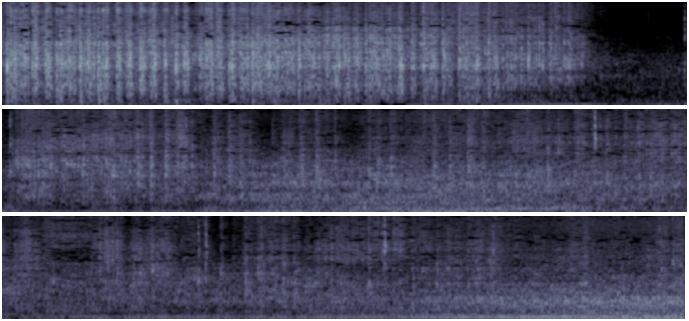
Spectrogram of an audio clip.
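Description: A small RC car running as it drives off to push snow with a plow. Its noise is loud for about the first three seconds, cuts out briefly, then carries on as a quieter steady hum.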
